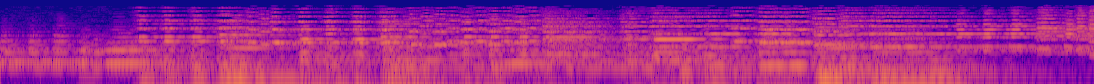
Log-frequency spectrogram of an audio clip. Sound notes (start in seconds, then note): none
